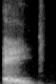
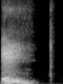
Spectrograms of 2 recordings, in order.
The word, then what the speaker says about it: ache: This part, everybody, the pronunciation is ache.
